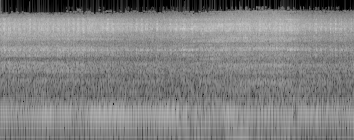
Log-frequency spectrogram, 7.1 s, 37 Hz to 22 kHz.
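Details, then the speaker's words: Honda CB500X twin at idle: busy rattly tick from top of engine over exhaust; loose breather hose and loose bolt on top of cylinder head letting engine mechanical noise out through breather hole. "por que que ela faz esse barulho aí parece como estivesse batendo a parte de cima e fazendo barulho da parte de cima é justamente porque todo o som do funcionamento do motor ele tá saindo pelo buraco do respiro aí"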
